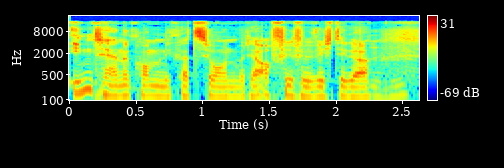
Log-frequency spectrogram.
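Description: The speaker is a man with a medium pitch. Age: 30s. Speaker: advertising agency executive. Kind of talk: interview. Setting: agency meeting room. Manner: hesitant, many fillers.

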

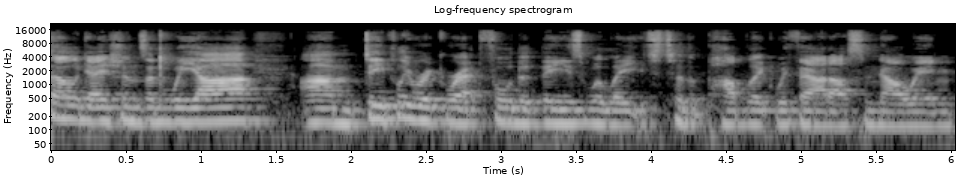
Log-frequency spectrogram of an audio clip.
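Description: A man with an Australian accent speaks at a moderate pace with hardly any pauses, his voice fairly high-pitched with ordinary pitch variation. The room echoes audibly, and background noise is noticeable. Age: 20s. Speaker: radio presenter. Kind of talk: casual chat; mock apology statement.

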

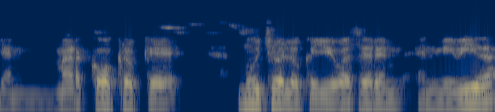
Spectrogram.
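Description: A man's fairly high voice stays monotone and flat at a moderate pace. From Monterrey, northern Mexico. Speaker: supermarket chain executive, meat industry expert. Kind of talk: interview.

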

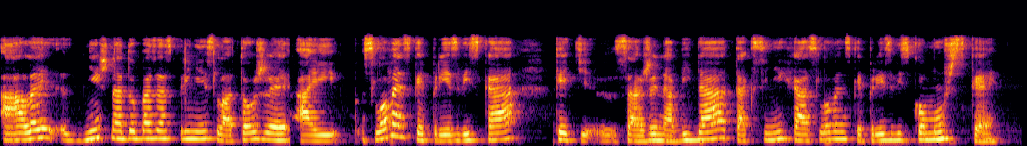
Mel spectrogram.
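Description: A woman's normal speaking voice at a fairly slow pace. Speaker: speech coach and former radio announcer. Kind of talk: interview. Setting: phone call.

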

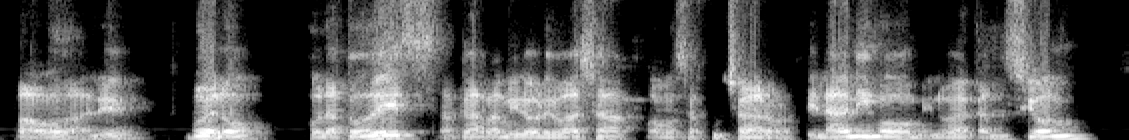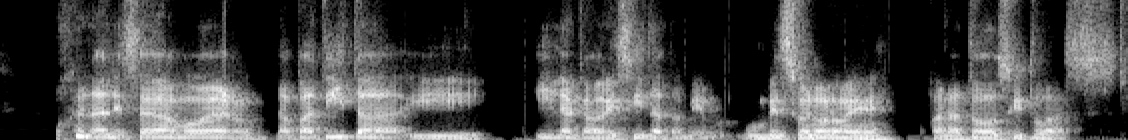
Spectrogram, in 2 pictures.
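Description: A man talks at a fairly slow pace, his pitch medium. His is an ordinary speaking voice with ordinary pitch variation. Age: 40s. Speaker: singer-songwriter. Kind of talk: casual interview. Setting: video call.

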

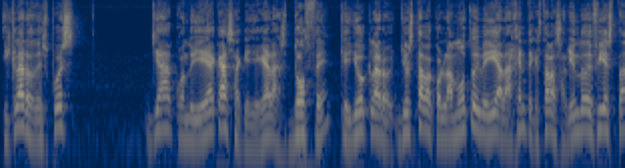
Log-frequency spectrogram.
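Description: A man speaks very fast at a fairly high pitch, with ordinary pitch variation. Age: 40s. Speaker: podcast co-host and author. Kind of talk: casual chat.

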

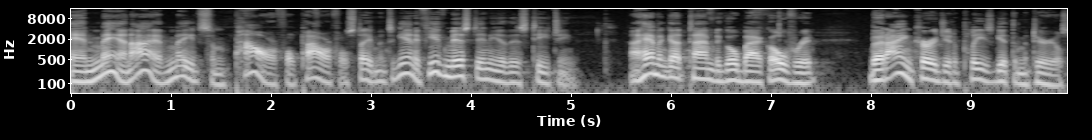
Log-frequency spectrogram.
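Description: A man with a Texan accent, fairly quick and lively in intonation, on a very clean recording with a silent background. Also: medium pitch for a man. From Texas. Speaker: preacher. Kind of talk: sermon.

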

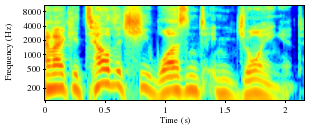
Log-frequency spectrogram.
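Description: This man talks at a fairly quick pace in a high-pitched voice. His intonation is lively and his tone animated. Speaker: podcast host. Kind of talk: motivational monologue. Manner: loud.

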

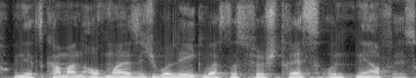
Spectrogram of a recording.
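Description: Somewhat breathy with a dark, mellow tone, a man at medium pitch speaks at a fairly quick pace. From Thuringia, Erfurt (East Germany). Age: 40s. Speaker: digital agency owner, podcast co-host. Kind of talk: casual interview conversation.

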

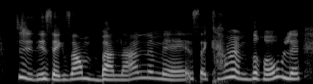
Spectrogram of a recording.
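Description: A woman with a Quebec accent speaks at a high pitch and a moderate pace, with ordinary pitch variation. The recording is very clean with a silent background and a dry, close sound with no echo. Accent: Québécois French. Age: 20s. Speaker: podcast host, self-employed food content creator. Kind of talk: casual solo podcast monologue.

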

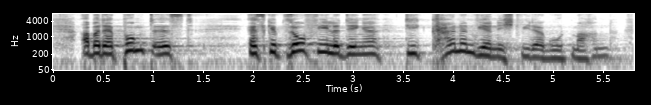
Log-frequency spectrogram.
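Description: In a high pitch, a man talks at a fairly slow pace with an animated tone, lively intonation, and big swings in loudness. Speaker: preacher. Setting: church.

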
